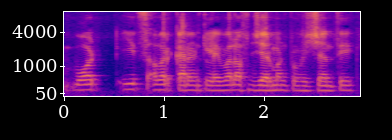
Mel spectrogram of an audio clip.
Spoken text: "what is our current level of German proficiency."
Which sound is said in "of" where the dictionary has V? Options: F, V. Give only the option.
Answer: F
